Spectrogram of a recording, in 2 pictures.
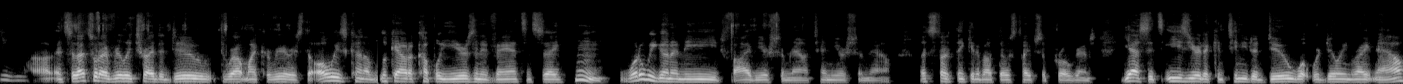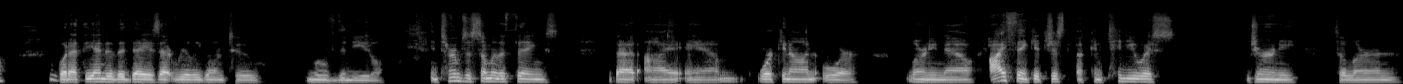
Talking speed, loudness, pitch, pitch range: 215 wpm, -21 LUFS, 120 Hz, 110-135 Hz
